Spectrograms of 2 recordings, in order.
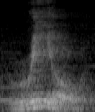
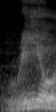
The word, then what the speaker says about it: Rio: Portuguese speakers have problems with R when it's at the start of words because they have a different sound in Portuguese.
